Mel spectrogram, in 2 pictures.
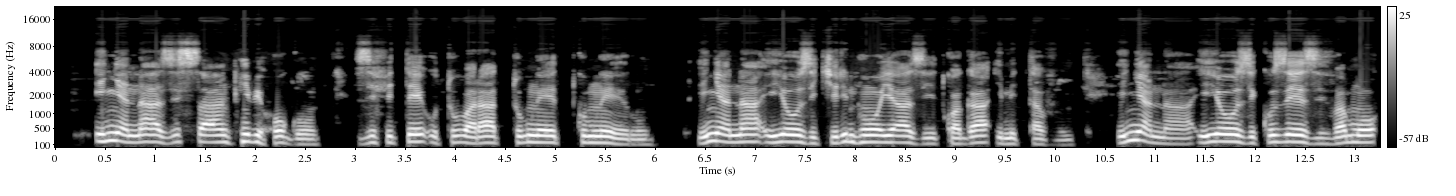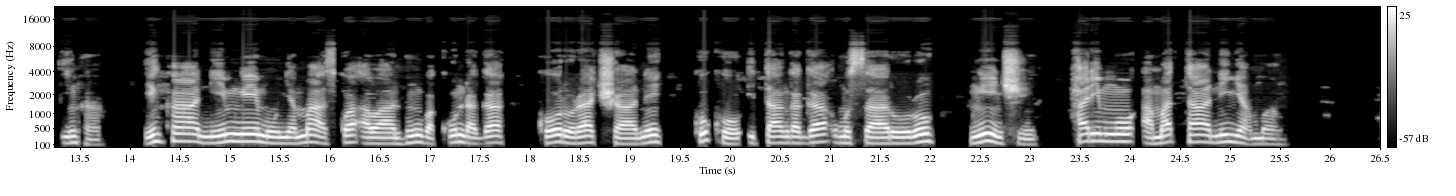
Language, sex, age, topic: Kinyarwanda, male, 25-35, agriculture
